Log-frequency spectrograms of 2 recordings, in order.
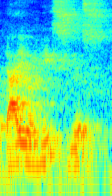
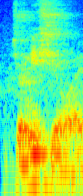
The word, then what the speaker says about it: Dionisio: I would have probably have pronounced it Dionisio or Dionysius, but Dionisio, I think, is how it's properly said, San Dionisio.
